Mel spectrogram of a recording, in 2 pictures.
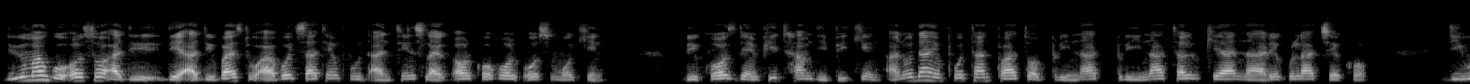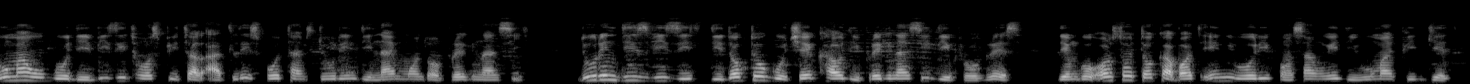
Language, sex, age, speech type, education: Nigerian Pidgin, male, 46-60, spontaneous, tertiary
